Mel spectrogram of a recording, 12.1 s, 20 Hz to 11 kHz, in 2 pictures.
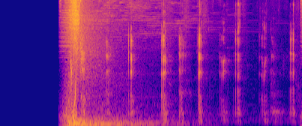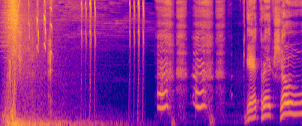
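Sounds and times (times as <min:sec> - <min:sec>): magic whoosh with chimes: 0:06.1 - 0:09.1
quick clicks: 0:06.4 - 0:08.0, 0:08.6 - 0:09.0.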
